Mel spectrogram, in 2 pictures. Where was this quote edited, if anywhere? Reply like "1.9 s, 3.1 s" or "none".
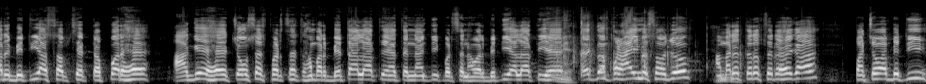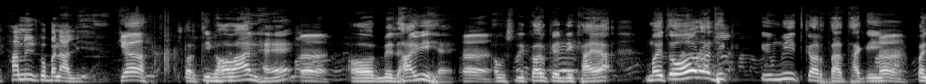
5.7 s, 10.9 s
